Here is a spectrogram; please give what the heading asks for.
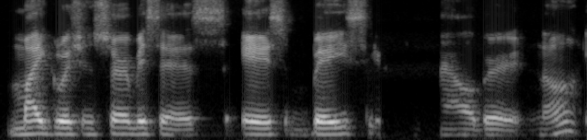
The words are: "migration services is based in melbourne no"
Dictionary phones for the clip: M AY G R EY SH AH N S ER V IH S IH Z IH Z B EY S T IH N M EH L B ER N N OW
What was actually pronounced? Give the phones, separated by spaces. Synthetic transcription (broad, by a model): M AY G R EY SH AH N S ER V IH S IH S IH S B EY S IH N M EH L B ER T N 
